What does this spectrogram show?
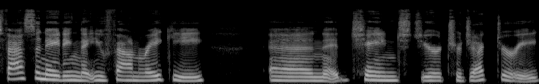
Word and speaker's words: Reiki: Reiki tends to sub two syllables. So there's Ry and K.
